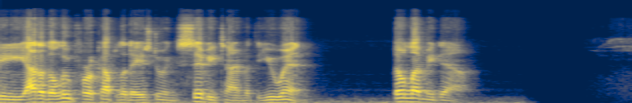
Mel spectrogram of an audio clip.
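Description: A man speaks calmly and firmly through a speaker.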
